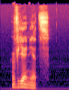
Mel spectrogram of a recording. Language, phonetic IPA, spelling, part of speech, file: Polish, [ˈvʲjɛ̇̃ɲɛt͡s], wieniec, noun, Pl-wieniec.ogg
